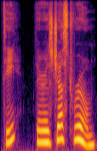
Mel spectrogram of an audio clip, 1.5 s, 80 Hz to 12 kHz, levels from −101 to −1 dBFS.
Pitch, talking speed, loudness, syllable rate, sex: 230 Hz, 205 wpm, -16 LUFS, 5.8 syllables/s, female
